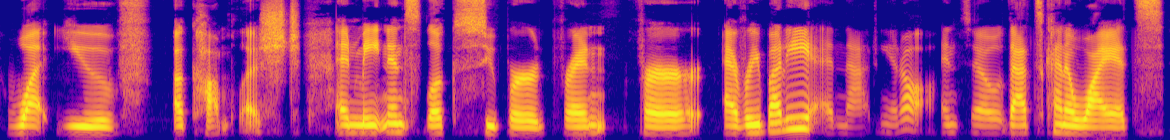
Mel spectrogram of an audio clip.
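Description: A woman hosting a podcast in casual chat, a bit nasal from a cold, talkative and quick to laugh. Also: low voice, fairly even intonation, a bit bright, smooth, dry recording. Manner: chatty, laughs often, fast bursts. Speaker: podcast host.

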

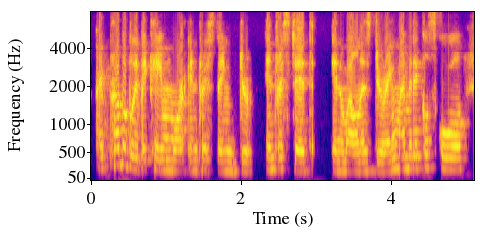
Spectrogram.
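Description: A middle-aged woman from the Czech Republic with a Czech accent, a guest physician in an interview, talking thoughtfully and pausing to search for words. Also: lowish voice, fairly bright tone, poor audio. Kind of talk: interview conversation.

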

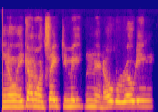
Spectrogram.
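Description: A man's voice: sits high, flat delivery, normal speed, warm tone. A man co-hosting a sports podcast, giving casual commentary in a folksy, colloquial way. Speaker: podcast co-host.

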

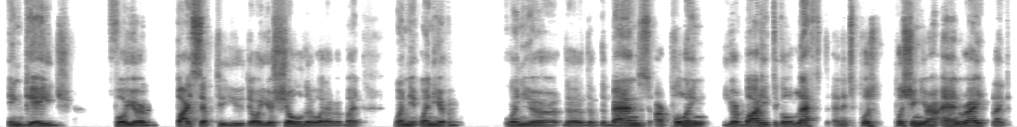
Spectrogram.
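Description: A man, a fitness trainer, explaining his training program in casual podcast chat, often restarting and repeating words. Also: mid-range voice. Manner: halting, repeats words, easygoing. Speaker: fitness trainer and product creator.

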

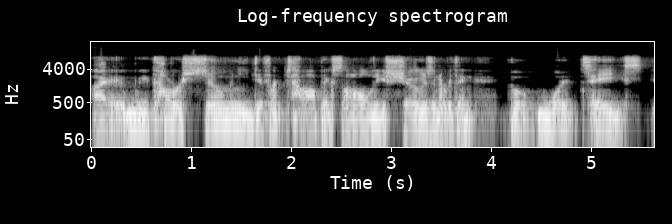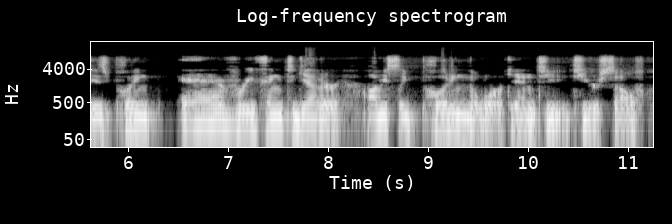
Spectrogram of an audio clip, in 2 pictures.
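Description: A man hosting a casual podcast, speaking earnestly and haltingly, often repeating words as he goes. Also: fairly low pitch. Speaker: podcast host.

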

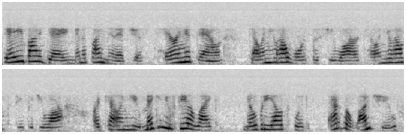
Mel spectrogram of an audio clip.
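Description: A woman's voice: fairly high pitch, expressive, moderate pace, rough recording. A woman speaking as an author and guest on a radio interview, earnest and emphatic, often repeating phrases for stress.

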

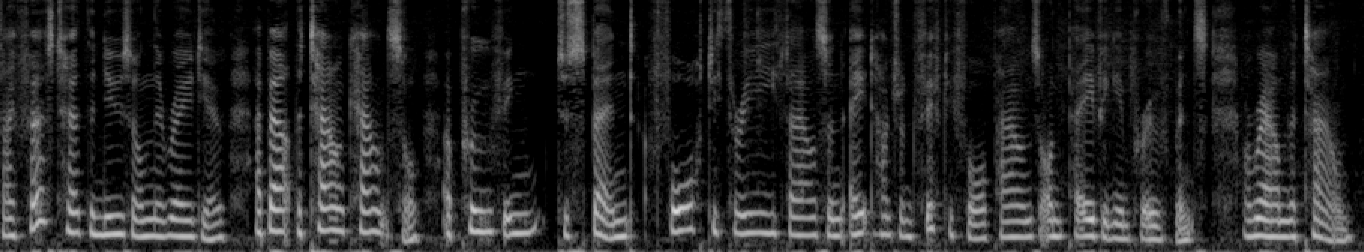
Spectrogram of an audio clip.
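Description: British female volunteer reader for printed letters, mid-pitched with gravelly fry. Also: darkish tone. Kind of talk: reading readers' letters aloud.

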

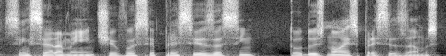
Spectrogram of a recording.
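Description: An actor playing a gentle, earnest spiritual confidant with a Brazilian accent in an audio drama. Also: male voice, lowish voice, expressive, takes it slowly. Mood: gentle, mysterious.

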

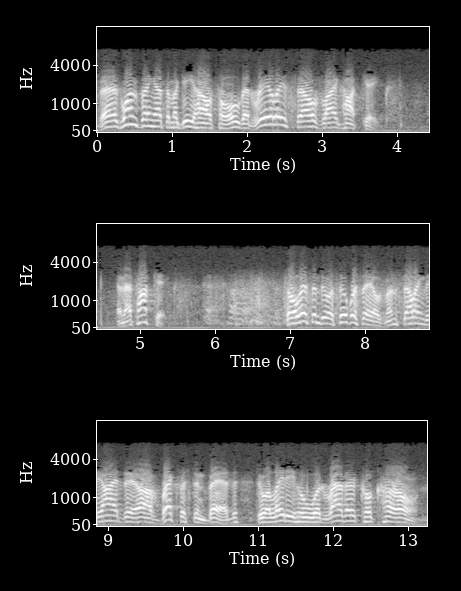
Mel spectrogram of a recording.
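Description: A man's voice: fairly high pitch, very animated, normal speed, narrow, tinny audio, a little hiss or hum. An American man announcing an old-time radio show, with a polished salesman's delivery in vintage broadcast style. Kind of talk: 1940s-50s radio announcing and sponsor pitch.

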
